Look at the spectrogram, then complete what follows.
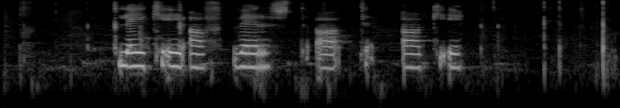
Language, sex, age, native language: Icelandic, male, 8, Icelandic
